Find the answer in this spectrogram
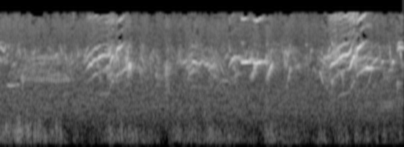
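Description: American goldfinch giving thin, high, twittering call notes with quick upslurred squeaks, over a low rumble of background noise.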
